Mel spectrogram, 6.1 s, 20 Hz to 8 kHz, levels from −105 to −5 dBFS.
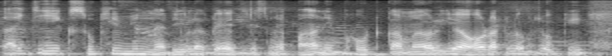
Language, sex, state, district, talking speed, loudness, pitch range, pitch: Hindi, male, Chandigarh, Chandigarh, 175 wpm, -17 LUFS, 120-145 Hz, 135 Hz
